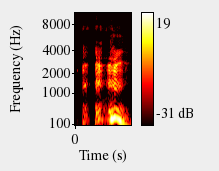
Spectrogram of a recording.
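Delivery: nervous throat clear before speaking. Acted. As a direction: clear the throat to get attention. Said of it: "Ralph cleared his throat".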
